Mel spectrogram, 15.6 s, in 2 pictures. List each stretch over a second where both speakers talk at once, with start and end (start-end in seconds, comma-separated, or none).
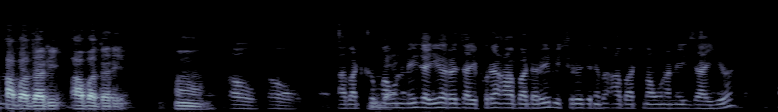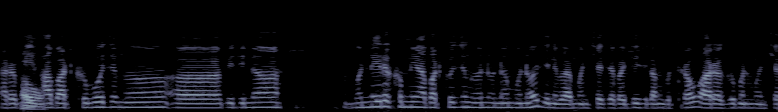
none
